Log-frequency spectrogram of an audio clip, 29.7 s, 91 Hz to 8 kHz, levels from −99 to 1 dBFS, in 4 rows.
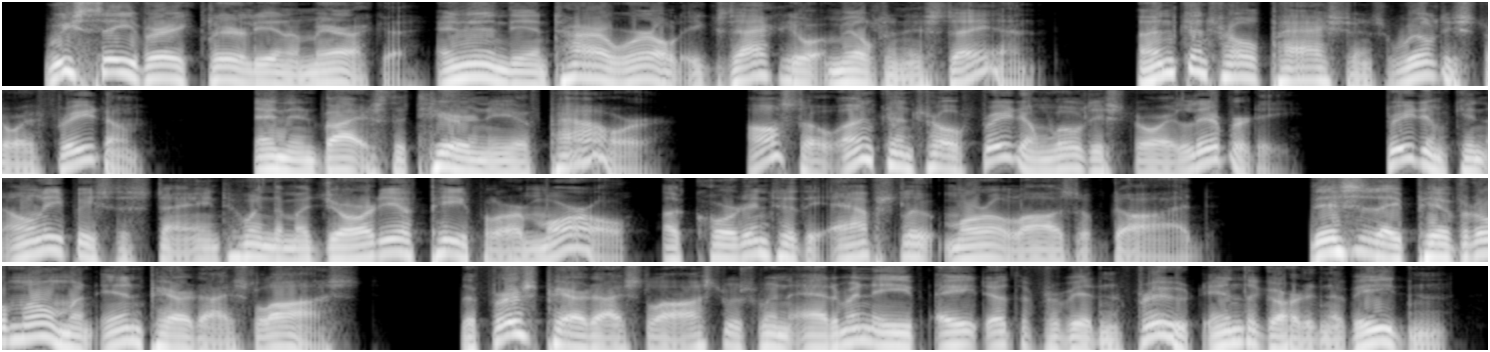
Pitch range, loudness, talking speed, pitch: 90-125 Hz, -16 LUFS, 160 wpm, 105 Hz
